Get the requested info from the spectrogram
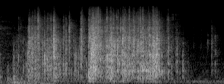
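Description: Plastic chip bag crinkling for about a second and a half as a hand rummages inside it.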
